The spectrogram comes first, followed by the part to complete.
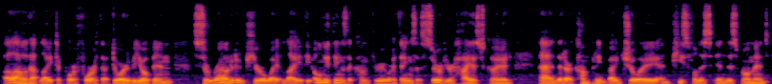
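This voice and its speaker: A man leading a guided meditation in a calm, unhurried, instructive way. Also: low-pitched, lo-fi sound. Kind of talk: guided meditation, spoken softly to listeners.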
